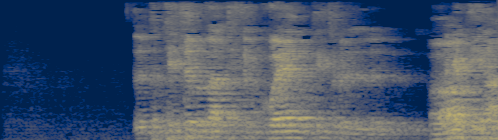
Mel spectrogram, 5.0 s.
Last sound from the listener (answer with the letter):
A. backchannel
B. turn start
B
